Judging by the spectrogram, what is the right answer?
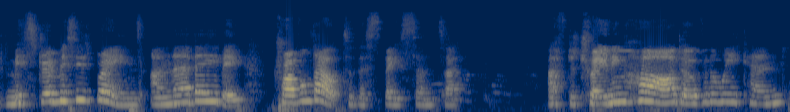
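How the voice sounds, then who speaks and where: A woman teacher reading a picture book aloud for children, slow and expressive. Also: a little high. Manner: slow, expressive, lively storytelling. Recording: roomy echo.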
